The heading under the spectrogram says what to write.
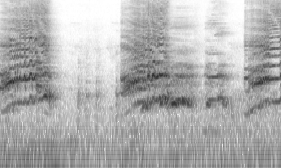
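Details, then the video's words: Unusual vocalising from a hen: three drawn-out, harsh, harmonic squawks, each under a second long, separated by brief quiet gaps with faint softer sounds between. "ayam bersuara aneh"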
